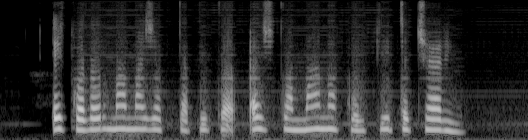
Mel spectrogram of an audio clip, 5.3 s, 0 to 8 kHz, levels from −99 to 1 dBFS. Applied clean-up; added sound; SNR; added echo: neural separator model SepFormer DNS4.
